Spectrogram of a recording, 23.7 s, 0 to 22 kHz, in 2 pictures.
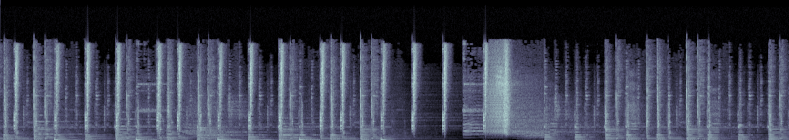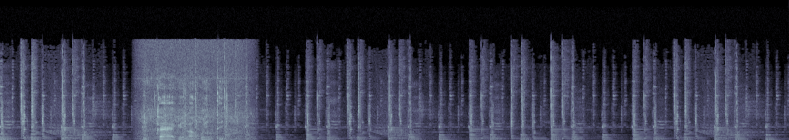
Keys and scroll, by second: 5.5-6.5 typing.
